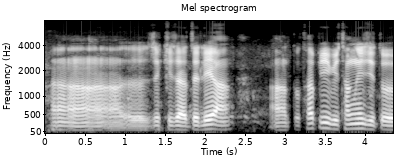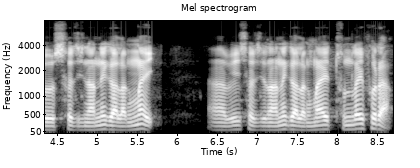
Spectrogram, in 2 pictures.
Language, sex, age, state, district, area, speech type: Bodo, male, 60+, Assam, Udalguri, urban, spontaneous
